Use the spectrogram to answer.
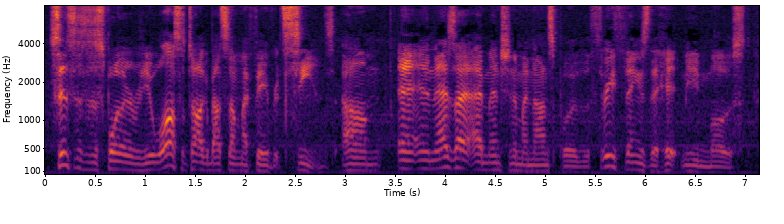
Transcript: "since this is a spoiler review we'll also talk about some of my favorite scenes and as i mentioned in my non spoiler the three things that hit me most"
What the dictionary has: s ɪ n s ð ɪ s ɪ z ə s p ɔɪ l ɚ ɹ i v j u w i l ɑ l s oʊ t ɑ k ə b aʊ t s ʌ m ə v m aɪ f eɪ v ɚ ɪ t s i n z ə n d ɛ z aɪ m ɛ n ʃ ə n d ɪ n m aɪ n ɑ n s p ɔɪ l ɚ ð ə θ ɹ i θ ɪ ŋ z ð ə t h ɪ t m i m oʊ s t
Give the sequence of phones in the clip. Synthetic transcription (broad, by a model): s ɪ n s ð ɪ s ɪ z ə s p ɔɪ l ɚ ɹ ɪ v j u w i l ɑ l s oʊ t ɑ k ə b aʊ t s ʌ m ə v m aɪ f eɪ v ɚ ɪ t s i n z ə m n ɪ z aɪ m ɛ n ʃ ə n d ɪ n m aɪ n ɑ n s p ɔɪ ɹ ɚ ð ə θ ɹ i θ ɪ ŋ z ð ə t h ɪ t m i m oʊ s t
